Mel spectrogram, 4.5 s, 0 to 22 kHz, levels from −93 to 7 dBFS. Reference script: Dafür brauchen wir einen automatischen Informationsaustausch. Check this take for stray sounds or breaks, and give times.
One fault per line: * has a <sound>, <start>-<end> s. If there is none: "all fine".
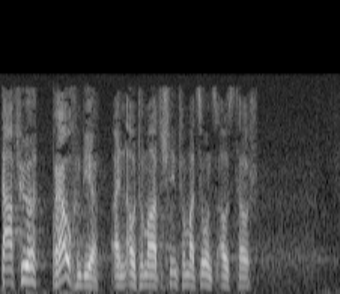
all fine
